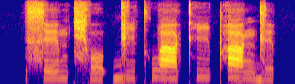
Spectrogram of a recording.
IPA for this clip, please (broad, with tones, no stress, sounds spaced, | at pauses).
s e˧ m t͡ɕʰ o˨ ʔ ɡ i˧ t̪ʰ w a˥˧ kʰ i˦ pʰ a˥˧ ŋ ɡ e˨ p̚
